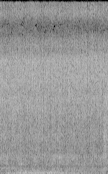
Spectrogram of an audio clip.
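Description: Water spray hitting a crate of freshly dug potatoes as they are washed, a steady hiss like rain.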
